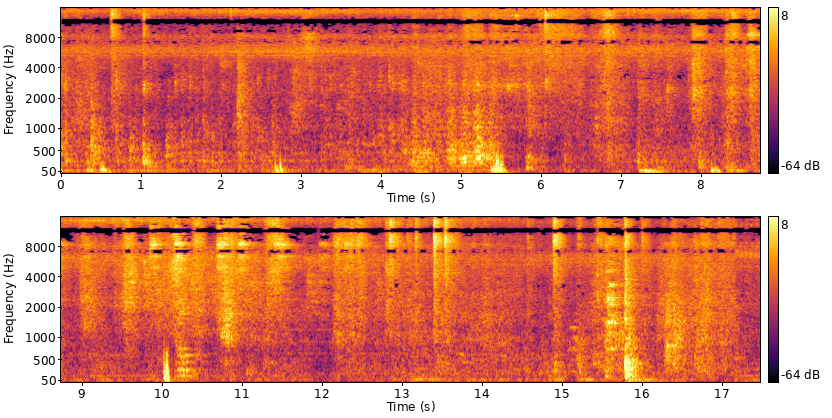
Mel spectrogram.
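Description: A worker knocks and scrapes against a wall nearby.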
